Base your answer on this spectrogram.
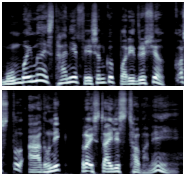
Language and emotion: Nepali, happy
